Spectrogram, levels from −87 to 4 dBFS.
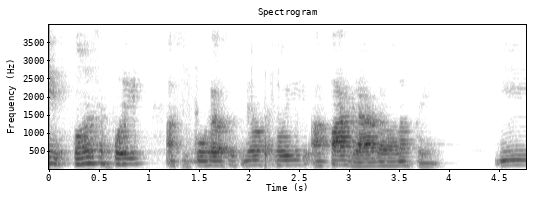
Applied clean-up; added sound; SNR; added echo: neural mask model DeepFilterNet 3.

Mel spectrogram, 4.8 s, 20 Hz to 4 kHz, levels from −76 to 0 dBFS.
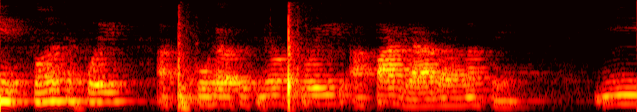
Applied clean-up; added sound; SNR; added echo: none; Fireworks; 7 dB; reverberation time 0.6 s.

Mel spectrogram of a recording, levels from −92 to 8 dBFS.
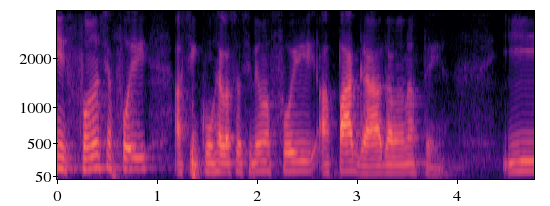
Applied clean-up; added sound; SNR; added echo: none; none; none; none.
